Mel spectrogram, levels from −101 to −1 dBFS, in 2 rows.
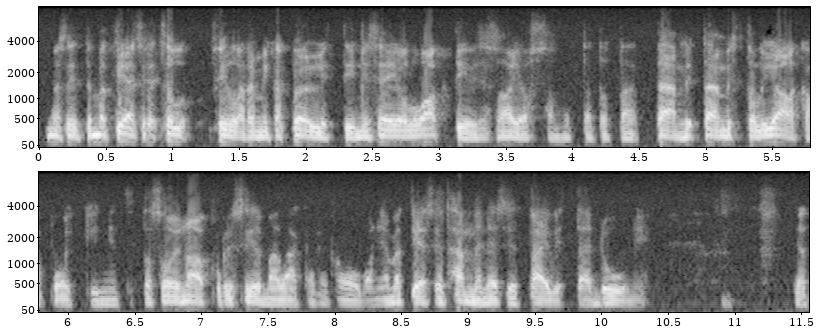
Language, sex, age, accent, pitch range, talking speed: Finnish, male, 40-59, native, 75-95 Hz, 195 wpm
